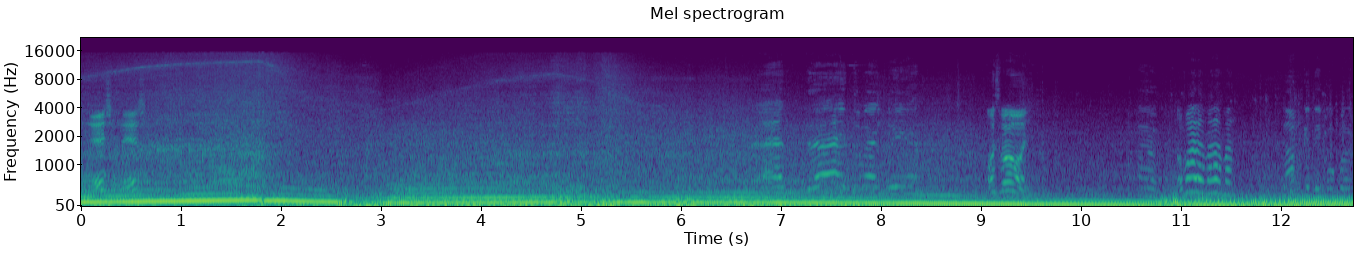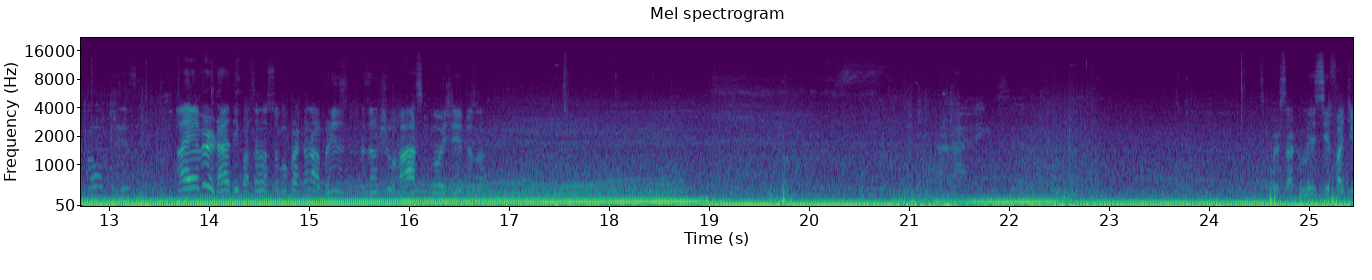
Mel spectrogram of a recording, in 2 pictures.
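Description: A car engine drones loudly, rising and falling in pitch as it revs and shifts gears.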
